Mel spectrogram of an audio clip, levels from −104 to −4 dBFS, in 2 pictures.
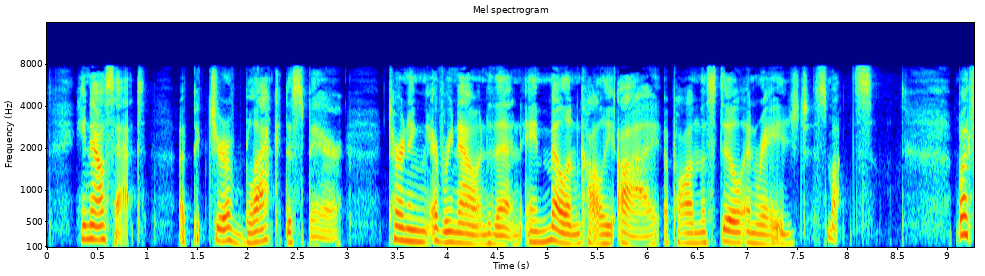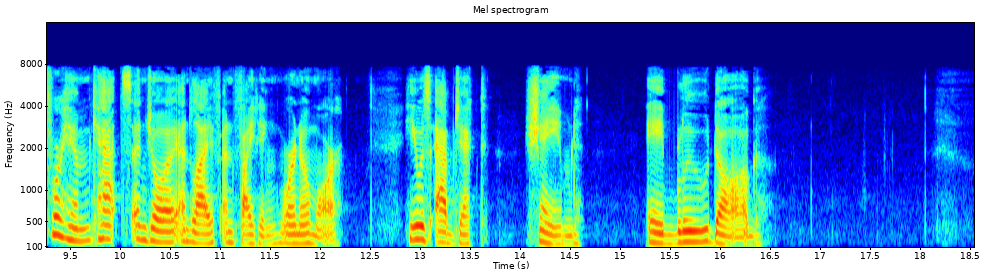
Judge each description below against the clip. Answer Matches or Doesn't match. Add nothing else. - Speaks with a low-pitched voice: Doesn't match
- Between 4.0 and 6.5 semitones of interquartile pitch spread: Matches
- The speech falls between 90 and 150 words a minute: Matches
